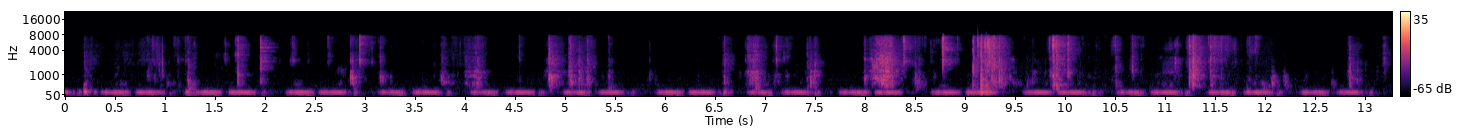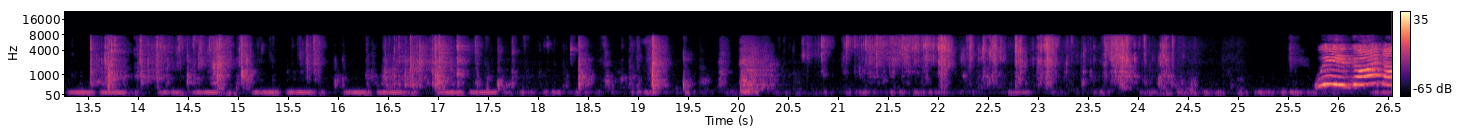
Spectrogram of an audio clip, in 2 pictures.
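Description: Hockey card packs being opened by hand: a run of short crackles and clicks as the packaging is torn and the cards handled, with a denser stretch of crinkling about three-quarters of the way through.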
